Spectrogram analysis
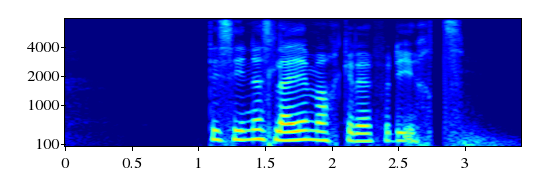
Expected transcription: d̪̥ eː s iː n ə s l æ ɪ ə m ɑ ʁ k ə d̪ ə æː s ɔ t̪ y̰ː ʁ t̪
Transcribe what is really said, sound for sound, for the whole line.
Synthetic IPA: d̪̥ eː s yː n ə s l æ ɪ ə m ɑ ʁ k ə d̪ ə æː f ɔ d̪ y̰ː ʁ t̪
